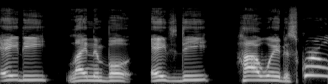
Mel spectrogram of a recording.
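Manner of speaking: ordinary delivery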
